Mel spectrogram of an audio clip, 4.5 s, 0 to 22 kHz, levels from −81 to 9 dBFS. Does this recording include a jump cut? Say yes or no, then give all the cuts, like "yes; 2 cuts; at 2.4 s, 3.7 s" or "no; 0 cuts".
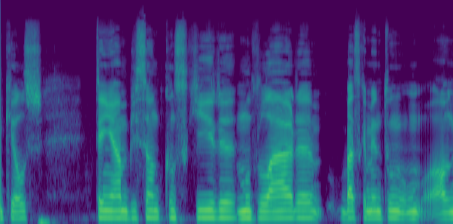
yes; 2 cuts; at 2.3 s, 3.3 s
